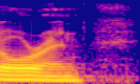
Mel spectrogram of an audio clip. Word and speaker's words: Orin: And then there's also Orrin Clemens, which is spelled like Orion, but it was pronounced Orrin Clemens, and it was care of SLC, and that's Mark Twain's brother.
